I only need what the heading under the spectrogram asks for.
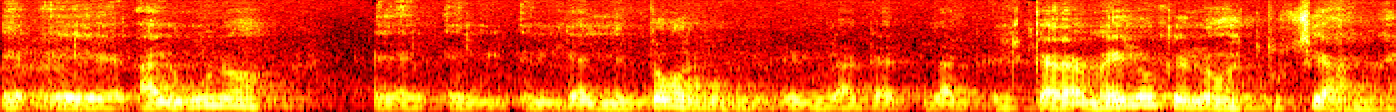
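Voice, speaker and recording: Over noticeable background noise and audible room echo, a woman speaks in a fairly low pitch with ordinary pitch variation. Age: 70s. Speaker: audience member, teacher. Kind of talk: audience question at public debate. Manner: halting, with false starts.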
